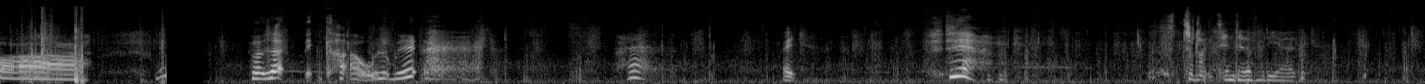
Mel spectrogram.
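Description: A young boy talks loudly and with animation close by.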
